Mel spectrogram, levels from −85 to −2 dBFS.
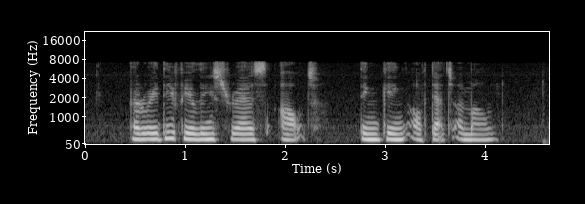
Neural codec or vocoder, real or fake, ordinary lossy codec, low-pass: none; real; none; 7.2 kHz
